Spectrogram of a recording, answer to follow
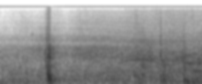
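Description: Humpback whale's tail slapping the water: one sharp crack about half a second in, over steady wind and boat noise.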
